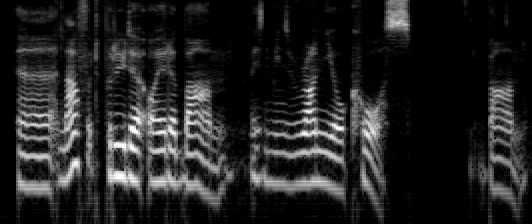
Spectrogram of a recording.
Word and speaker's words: Bahn: bruder run your course barn like autobahn in german which word you may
